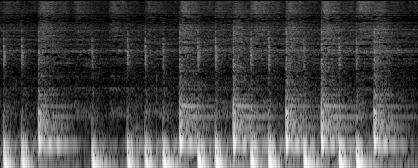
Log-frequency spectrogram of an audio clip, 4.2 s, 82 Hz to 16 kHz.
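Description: EZDrummer 2 software drum kit playing a fast metal groove: double kick drum, snare, hi-hat and crash cymbals in a steady rhythm. It stops shortly before the end.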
